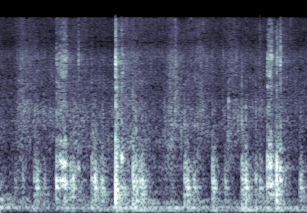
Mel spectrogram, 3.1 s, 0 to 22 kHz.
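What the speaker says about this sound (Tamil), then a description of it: "மக்ரோனி சேர்த்துட்டு இது நல்லா ஒரு 5 நிமிஷத்துக்கு பெரட்டி விடலாம்" Macaroni stirred in a pan with a spoon, giving irregular scraping and clattering strokes against the metal over a low sizzle, close and moderately loud.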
